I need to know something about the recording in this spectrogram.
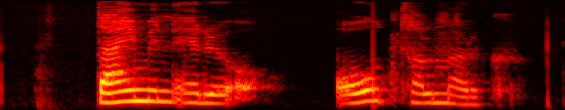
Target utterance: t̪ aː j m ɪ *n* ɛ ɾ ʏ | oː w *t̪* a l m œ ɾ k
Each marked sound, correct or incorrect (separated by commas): correct, incorrect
